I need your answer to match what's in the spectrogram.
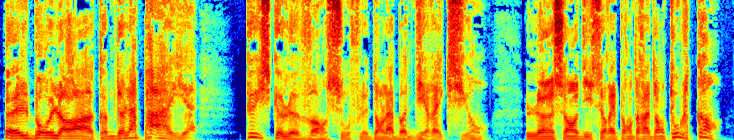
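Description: A man's voice: medium pitch, lively intonation, a little slow, husky, dry recording, clean studio sound. A man reading an audiobook, voicing a proud, protective old male wizard with urgent, commanding outbursts. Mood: eager. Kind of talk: audiobook character voice.

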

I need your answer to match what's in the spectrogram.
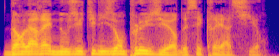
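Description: A man voices a gruff beast-trainer chief, grumbling, in an expressive mid-range voice at a moderate pace. The tone is darkish and pitched above his natural voice yet close to everyday speech, recorded dry with clean studio sound.

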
